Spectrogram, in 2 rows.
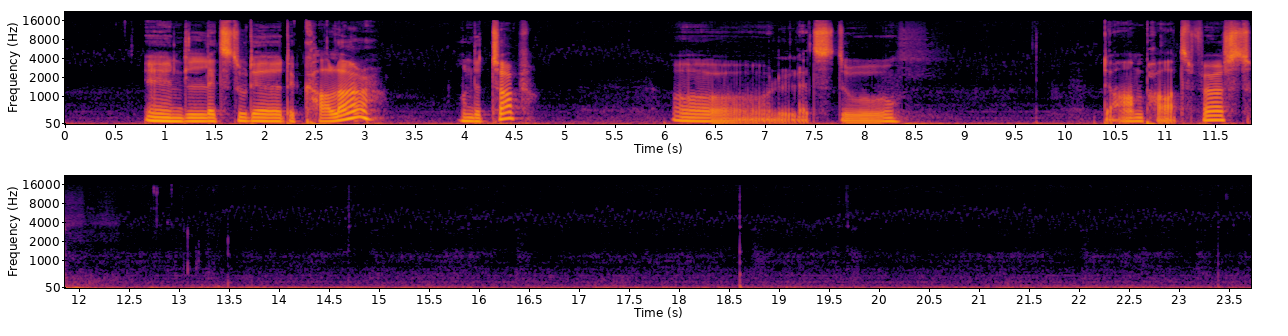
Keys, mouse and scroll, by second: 10.9-14.0 drag.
